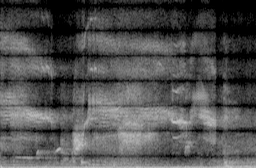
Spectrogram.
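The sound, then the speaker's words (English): Guinea baboons squall at a zoo, with a few shrill, wavering squeals and cries rising over a steady background hiss. “Among the less musical primates at the San Diego Zoo are these squalling guinea baboons”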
